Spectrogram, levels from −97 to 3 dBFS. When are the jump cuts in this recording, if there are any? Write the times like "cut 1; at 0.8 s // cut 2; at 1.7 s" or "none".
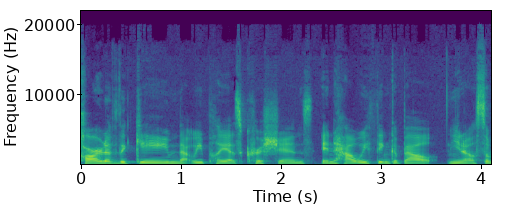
cut 1; at 2.3 s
